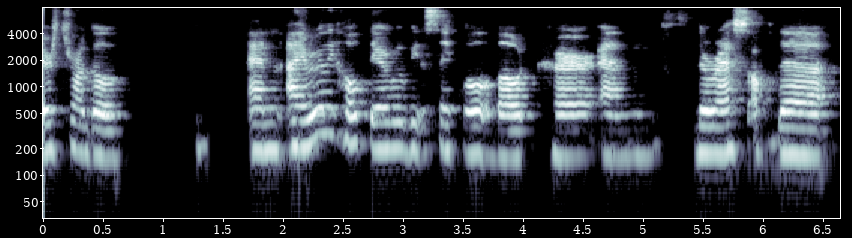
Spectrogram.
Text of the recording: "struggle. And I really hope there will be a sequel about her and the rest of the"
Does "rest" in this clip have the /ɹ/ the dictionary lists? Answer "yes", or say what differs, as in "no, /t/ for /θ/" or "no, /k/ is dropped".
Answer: yes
